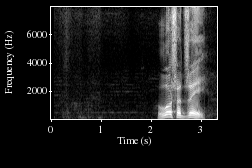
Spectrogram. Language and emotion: Russian, positive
